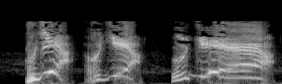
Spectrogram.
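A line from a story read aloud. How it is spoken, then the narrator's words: Wheezing through fanged maw. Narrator (Russian): хрипел он перекошенной клыкастой пастью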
